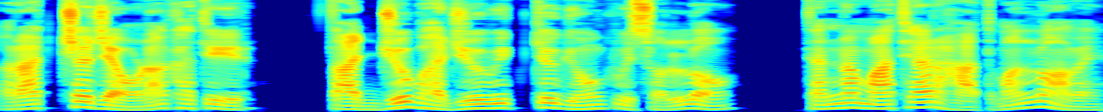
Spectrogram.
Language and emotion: Goan Konkani, sad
